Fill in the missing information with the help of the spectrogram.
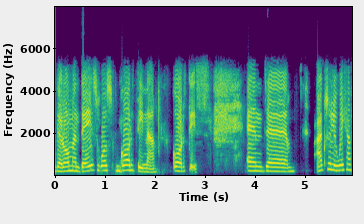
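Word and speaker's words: Gortys: ancient Greek and the Roman days was Gortina Gortis and um actually we have found a wall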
